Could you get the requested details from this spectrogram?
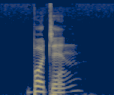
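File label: "Bone", Cornish; place-names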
